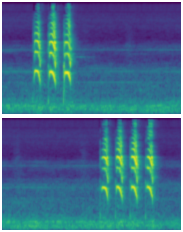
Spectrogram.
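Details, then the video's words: A young pet parrot gives rasping, harmonic squawks in two bursts, three quick calls, a pause of about three seconds, then four more, in a quiet room. "Cute sound of baby parrot"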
